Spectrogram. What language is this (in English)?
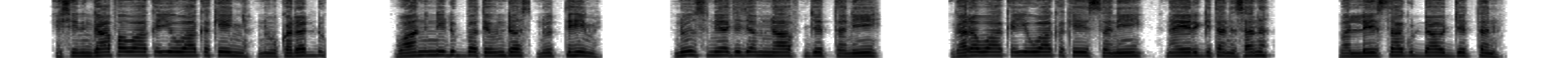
Oromo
